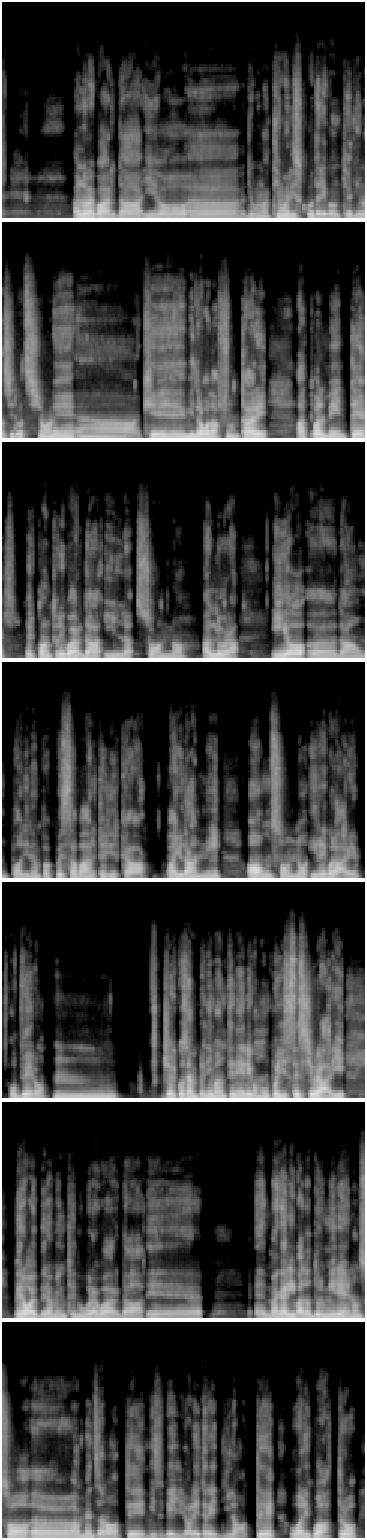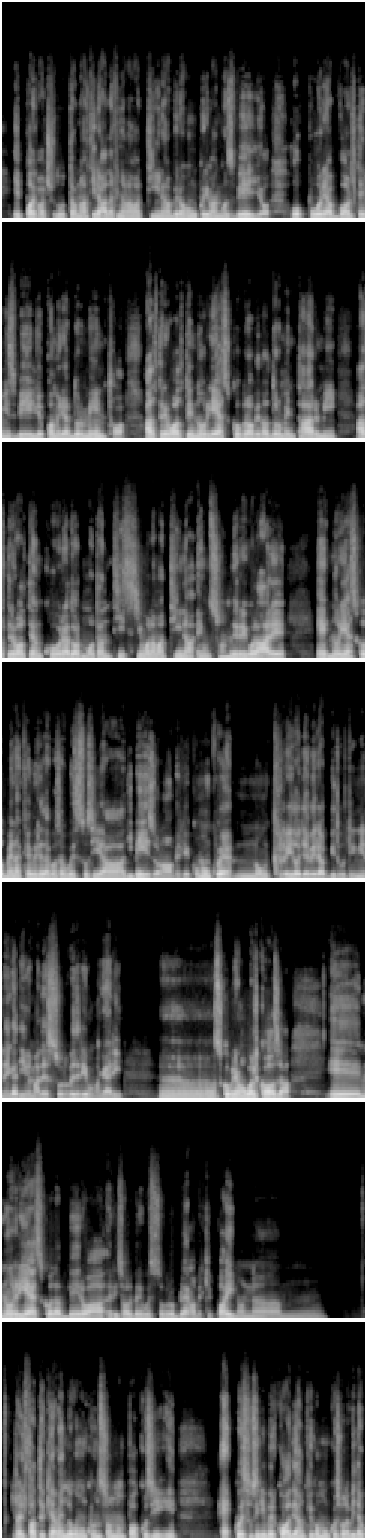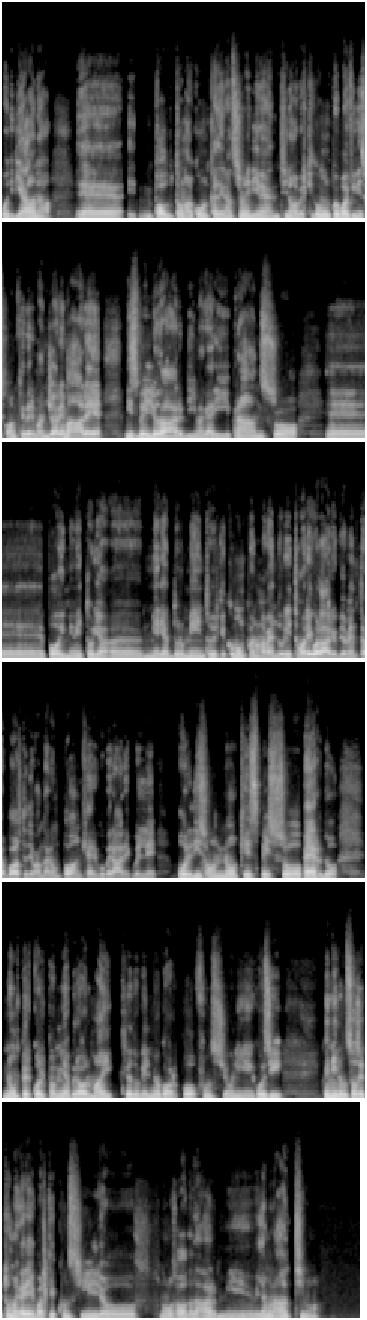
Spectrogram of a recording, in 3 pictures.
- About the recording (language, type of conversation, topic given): Italian, advice, Perché il mio sonno rimane irregolare nonostante segua una routine serale?
- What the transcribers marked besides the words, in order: tapping; "irregolare" said as "iregolare"; tongue click; "proprio" said as "propio"; "irregolare" said as "iregolare"; "cioè" said as "ceh"; "tutta" said as "utta"; "tardi" said as "ardi"; lip trill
